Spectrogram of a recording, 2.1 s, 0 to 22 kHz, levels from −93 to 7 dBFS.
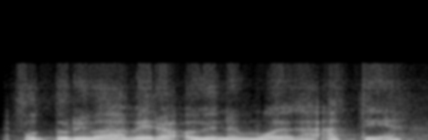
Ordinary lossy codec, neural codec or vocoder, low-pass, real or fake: Opus, 16 kbps; codec, 16 kHz in and 24 kHz out, 0.8 kbps, FocalCodec, streaming, 65536 codes; 10.8 kHz; fake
